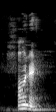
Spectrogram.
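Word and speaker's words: honour: ऑनर, आपको यहाँ पर क्या दिख रहा है कि ये जो एच है ये साइलेंट है, लेकिन ये ओ जो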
